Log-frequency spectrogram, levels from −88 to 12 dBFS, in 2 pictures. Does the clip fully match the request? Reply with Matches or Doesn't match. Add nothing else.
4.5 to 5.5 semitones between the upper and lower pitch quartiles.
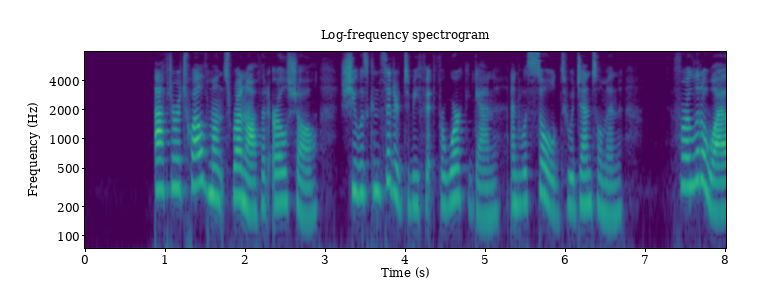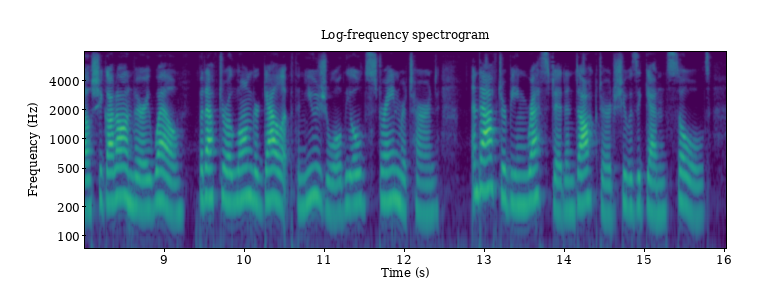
Matches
